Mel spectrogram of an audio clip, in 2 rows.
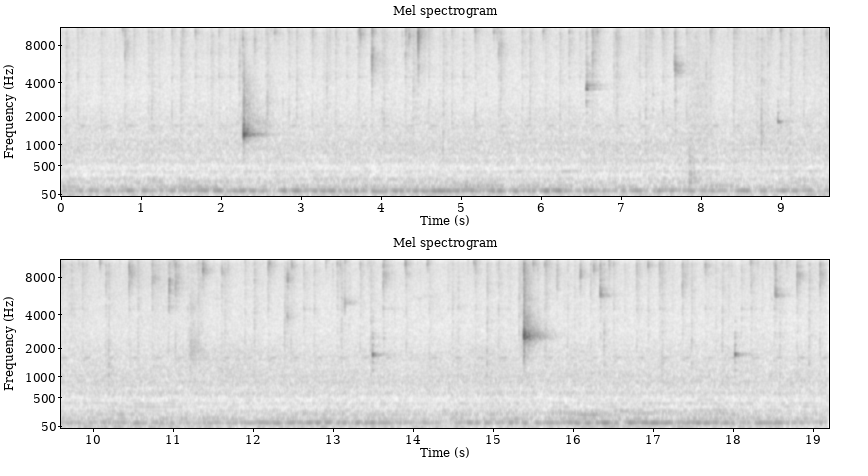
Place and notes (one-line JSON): {"title": "Chapel of the Chimes, Oakland, CA, USA - Chapel of the Chimes Fountain", "date": "2016-01-10 03:15:00", "description": "Recorded with a pair of DPA 4060s and a Marantz PMD661", "latitude": "37.83", "longitude": "-122.25", "altitude": "51", "timezone": "America/Los_Angeles"}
